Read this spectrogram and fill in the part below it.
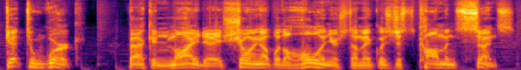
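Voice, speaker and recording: A man voicing a bullying middle-aged company president in a manga dub, with a gruff, contemptuous manner and a lower, rougher voice than his own. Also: normal speed, no echo, soft background music, natural voice. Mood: scornful.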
